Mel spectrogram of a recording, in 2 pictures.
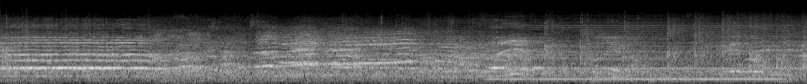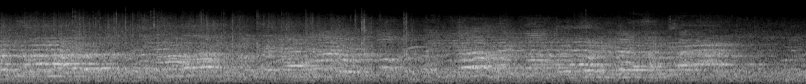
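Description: Many voices of a crowd call out and chatter, echoing in a large hall.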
